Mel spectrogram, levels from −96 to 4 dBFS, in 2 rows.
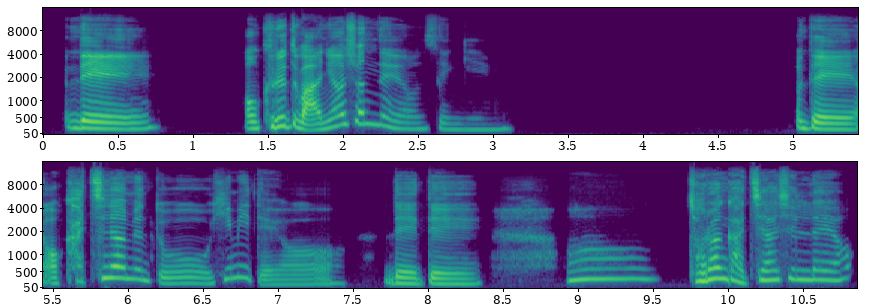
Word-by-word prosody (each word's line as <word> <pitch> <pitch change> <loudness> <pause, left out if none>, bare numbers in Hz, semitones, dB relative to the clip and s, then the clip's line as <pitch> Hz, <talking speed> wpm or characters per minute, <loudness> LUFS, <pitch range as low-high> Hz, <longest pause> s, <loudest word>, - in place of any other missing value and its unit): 네. 190 -2 +4 0.6
어 190 0 +1
그래도 250 +5 +2
많이 225 - +4
하셨네요 295 - -2
선생님. 165 -2 -16 1.9
어 210 - -4
네. 170 -4 +3
어 165 - -2
같이 320 - +3
하면 305 -5 +2
또 165 -1 -7
힘이 315 - -8
돼요. 140 - -12 0.2
네네. 155 -2 -2 0.6
아. 290 +2 -5 0.2
저랑 275 +7 +4
같이 265 0 +2
하실래요? 275 0 -2
200 Hz, 205 characters per minute, -23 LUFS, 165-280 Hz, 1.9 s, 네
